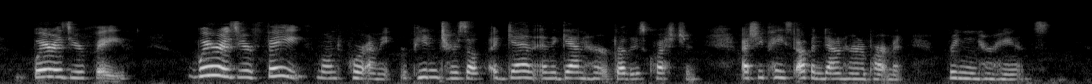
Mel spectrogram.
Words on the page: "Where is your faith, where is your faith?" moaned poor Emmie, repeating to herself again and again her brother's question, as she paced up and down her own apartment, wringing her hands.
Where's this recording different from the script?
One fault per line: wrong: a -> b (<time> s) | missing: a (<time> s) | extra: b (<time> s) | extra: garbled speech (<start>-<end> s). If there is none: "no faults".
no faults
